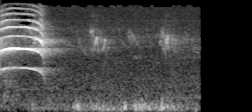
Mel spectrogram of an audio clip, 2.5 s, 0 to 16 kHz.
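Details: A great kiskadee (Pitangus sulphuratus) in Córdoba, December 2012, gives one loud, harsh, nasal call lasting under half a second, followed by faint rustling before silence.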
